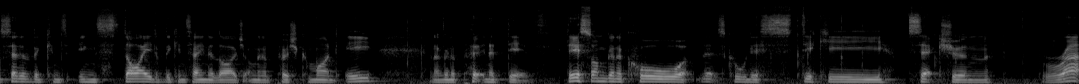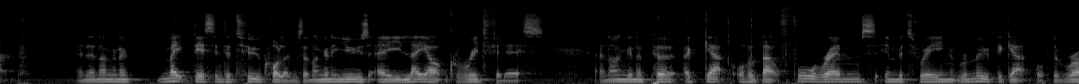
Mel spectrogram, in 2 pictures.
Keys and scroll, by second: 3.2 super+e, 9.0 shift+-.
